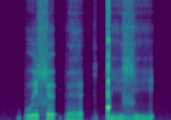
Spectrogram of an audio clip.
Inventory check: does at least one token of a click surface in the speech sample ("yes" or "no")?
yes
